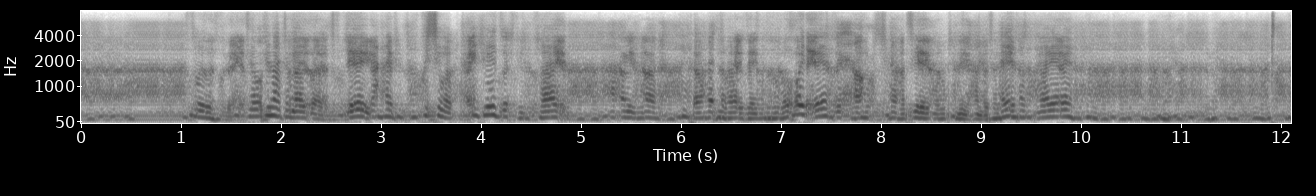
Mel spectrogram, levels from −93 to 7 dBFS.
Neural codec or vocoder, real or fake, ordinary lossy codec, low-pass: codec, 16 kHz, 0.5 kbps, FreqCodec, smaller model; fake; none; none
